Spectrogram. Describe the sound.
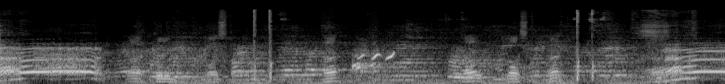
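A cow moos loudly, with long drawn-out lowing calls at the start and end. In the stretch between them, a farmer's voice talks to the cow, in Abrotz.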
